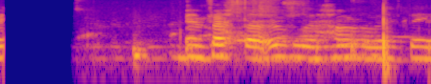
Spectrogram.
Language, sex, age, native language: Icelandic, male, 10, Icelandic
